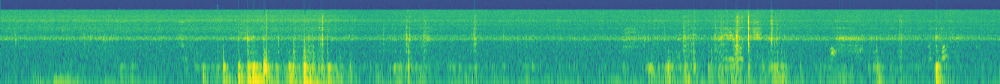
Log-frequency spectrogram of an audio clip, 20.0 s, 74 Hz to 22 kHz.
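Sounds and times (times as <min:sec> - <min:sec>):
water against hull: 0:00.0 - 0:20.0
clicks and knocks from gear: 0:04.4 - 0:08.6.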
